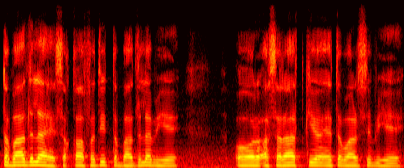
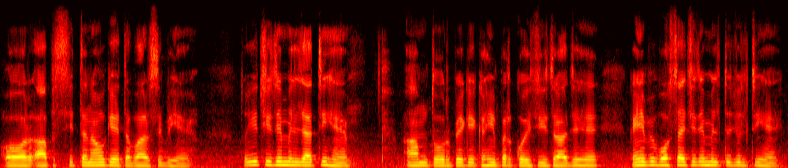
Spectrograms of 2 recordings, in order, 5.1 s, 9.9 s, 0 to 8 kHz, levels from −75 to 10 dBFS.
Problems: constant background noise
